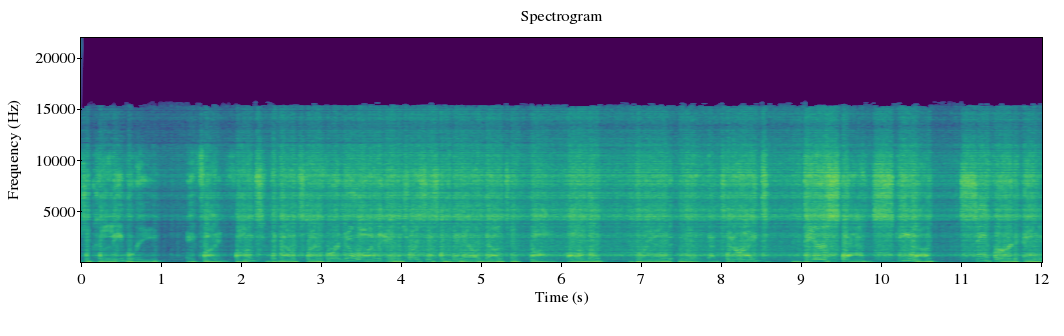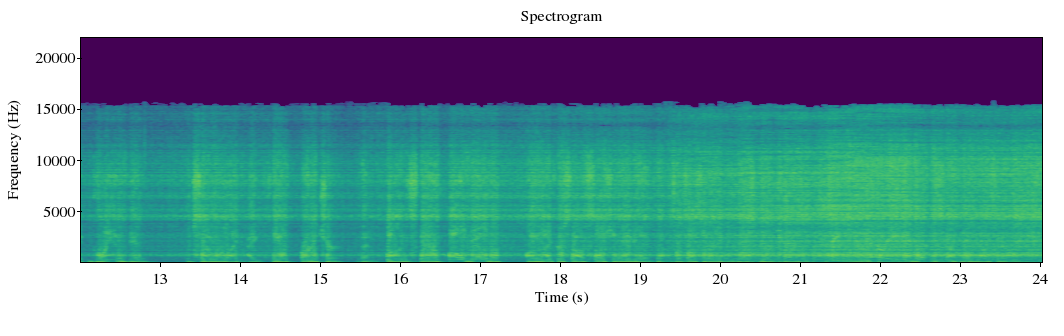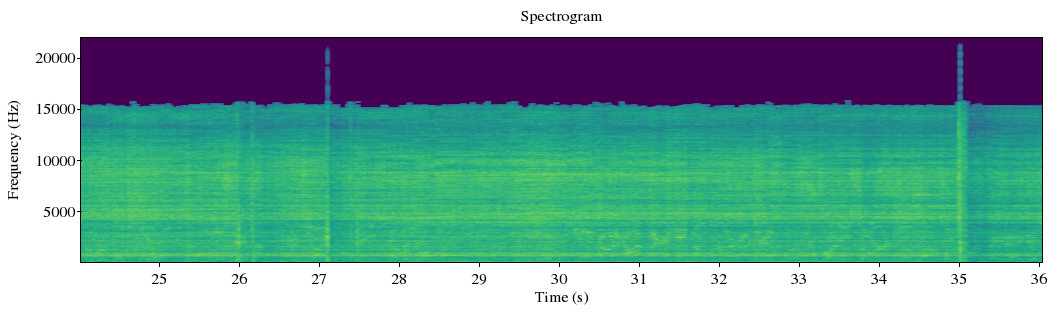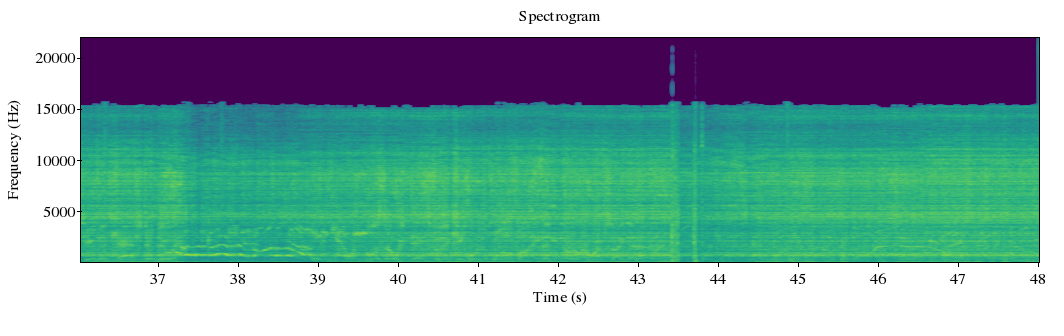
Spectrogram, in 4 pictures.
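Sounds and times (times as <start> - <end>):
car rumble: 0.0 - 48.0
garbled radio voice: 0.0 - 48.0
radio static: 0.0 - 48.0.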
